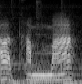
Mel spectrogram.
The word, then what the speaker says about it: ธรรมะ: พรรณนา อ่าน ว่า พรรณนา สังเกต ว่า พยายาม ที่ ใช้ รอ หัน นะ คะ ว่า อ่าน ออก เสียง เหมือน มี ไม้ หัน อากาศ กับ ตัว สะกด ของ คำ นั้น อ่ะ ลูก นะ คำ ที่ มี รหัน เห็น ไหม เนี่ย คำ ที่ มี รร หัน นะ คะ จะ อ่าน ออก เสียง เหมือน มี ไม้ หัน อากาศ นะ คะ กับ ตัว สะกด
